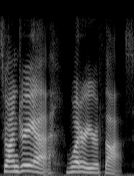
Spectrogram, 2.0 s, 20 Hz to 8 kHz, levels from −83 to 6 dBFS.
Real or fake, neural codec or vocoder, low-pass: fake; autoencoder, 22.05 kHz, a latent of 192 numbers a frame, VITS, trained on many speakers; 7.2 kHz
